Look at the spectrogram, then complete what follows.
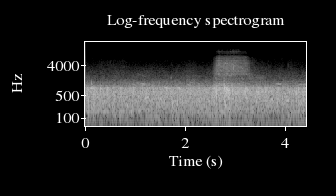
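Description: Water gurgling and lapping against the hull of a fishing kayak drifting in a tidal current, a steady rushing, with a brief louder hiss about two-thirds of the way through.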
